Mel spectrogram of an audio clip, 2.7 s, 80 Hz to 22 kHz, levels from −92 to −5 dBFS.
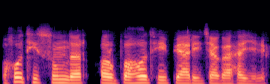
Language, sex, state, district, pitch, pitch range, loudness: Hindi, male, Bihar, Gopalganj, 145 Hz, 130-155 Hz, -19 LUFS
